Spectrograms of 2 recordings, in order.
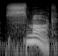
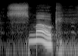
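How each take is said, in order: First: The name is said with a short vowel, like smock. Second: The name is said like the word smoke. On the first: The speaker calls it wrong. "instead of Smok" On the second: The speaker calls it right. "that's why I know how to pronounce it Smoke"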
